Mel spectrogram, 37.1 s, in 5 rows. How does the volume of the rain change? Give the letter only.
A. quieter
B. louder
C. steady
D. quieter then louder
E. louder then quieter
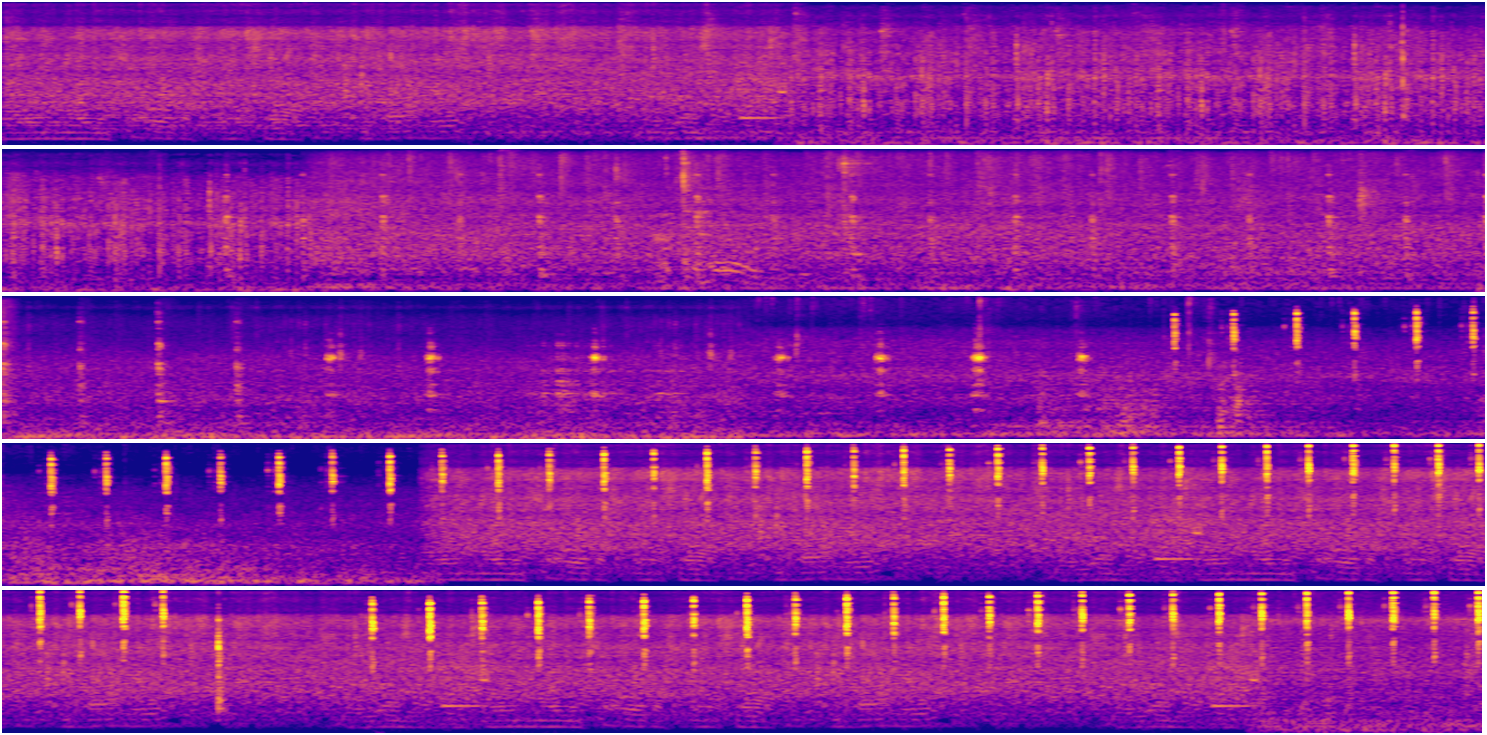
C.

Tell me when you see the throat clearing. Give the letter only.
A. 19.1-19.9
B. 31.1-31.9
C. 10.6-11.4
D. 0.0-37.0
C.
